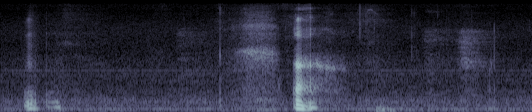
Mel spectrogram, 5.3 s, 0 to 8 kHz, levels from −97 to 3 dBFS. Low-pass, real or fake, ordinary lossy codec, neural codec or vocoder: 7.2 kHz; real; none; none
